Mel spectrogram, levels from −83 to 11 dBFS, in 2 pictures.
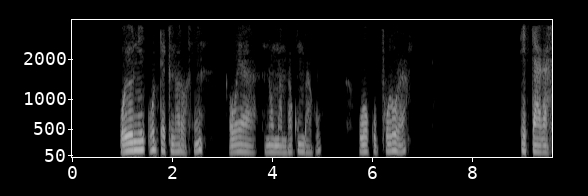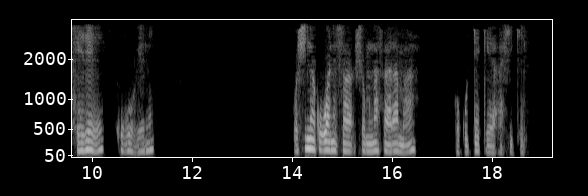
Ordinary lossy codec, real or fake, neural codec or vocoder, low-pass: MP3, 24 kbps; real; none; 3.6 kHz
